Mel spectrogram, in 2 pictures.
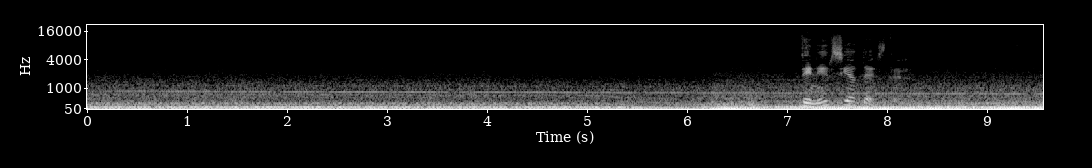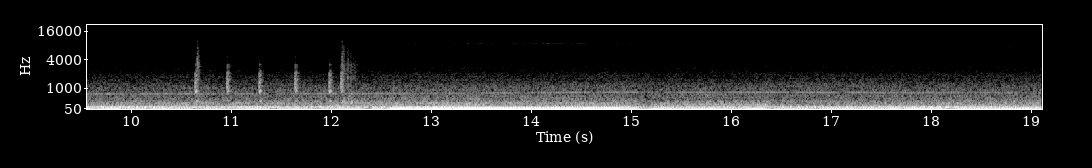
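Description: A truck's diesel engine rumbles steadily, growing louder now and then.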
